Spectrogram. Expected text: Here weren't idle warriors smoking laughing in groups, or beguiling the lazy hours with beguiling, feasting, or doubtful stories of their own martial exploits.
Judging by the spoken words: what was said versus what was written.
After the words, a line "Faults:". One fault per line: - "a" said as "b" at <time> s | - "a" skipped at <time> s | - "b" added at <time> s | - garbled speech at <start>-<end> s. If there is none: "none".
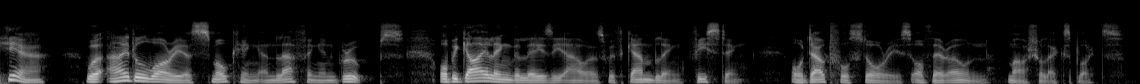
Here were idle warriors smoking and laughing in groups, or beguiling the lazy hours with gambling, feasting, or doubtful stories of their own martial exploits.
Faults:
- "weren't" said as "were" at 0.9 s
- "and" added at 2.6 s
- "beguiling" said as "gambling" at 6.2 s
